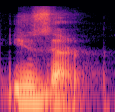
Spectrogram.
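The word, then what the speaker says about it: usurp: यूजर क्या है बच्चों यूजर क्या पढ़ेंगे इसको प्रोनाउंस क्या करेंगे यू जर्प यू जर्प यूजर देखिए स्पेलिंग यू एस यू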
